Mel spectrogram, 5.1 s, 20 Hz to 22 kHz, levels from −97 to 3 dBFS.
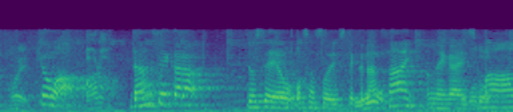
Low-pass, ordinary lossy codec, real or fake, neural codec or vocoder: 7.2 kHz; none; real; none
